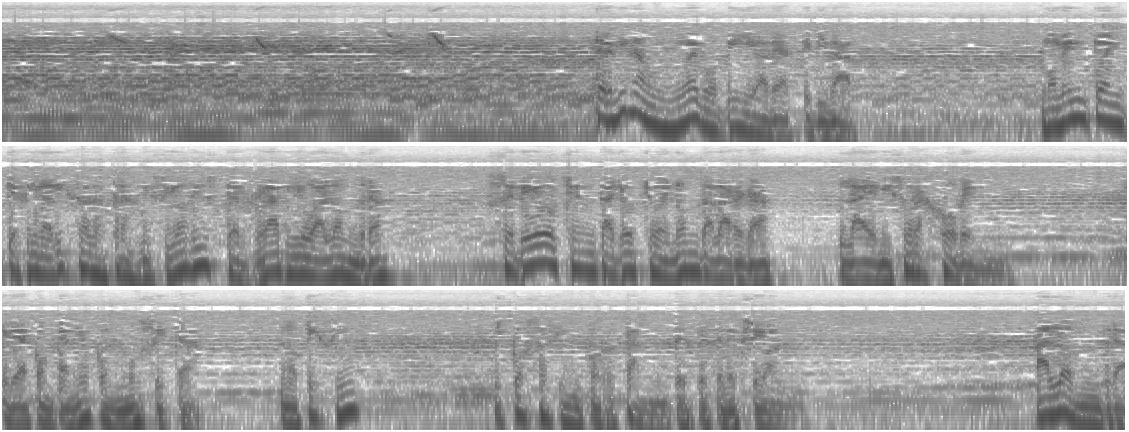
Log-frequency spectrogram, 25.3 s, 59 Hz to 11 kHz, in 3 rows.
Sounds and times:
Music: 0.0 - 25.3
Speech: 4.4 - 6.4, 7.8 - 11.4, 12.1 - 16.0, 16.9 - 18.4, 19.0 - 19.6, 20.6 - 22.8, 24.6 - 25.3.

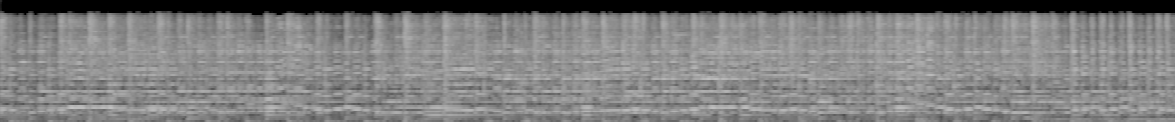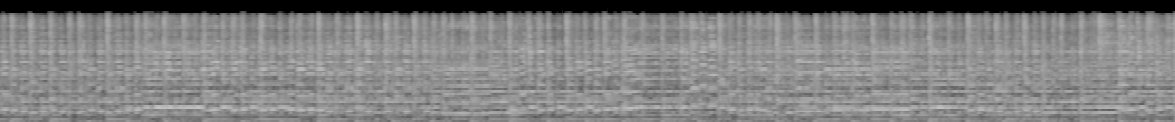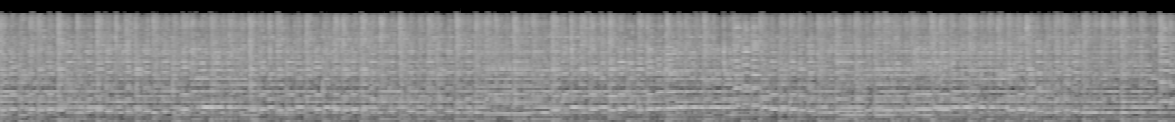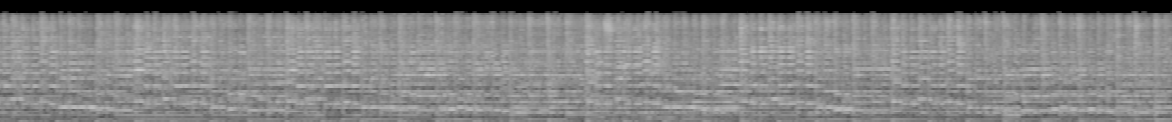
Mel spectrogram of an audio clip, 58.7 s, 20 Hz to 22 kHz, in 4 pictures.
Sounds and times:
Violin, fiddle: 0.0 - 58.7.

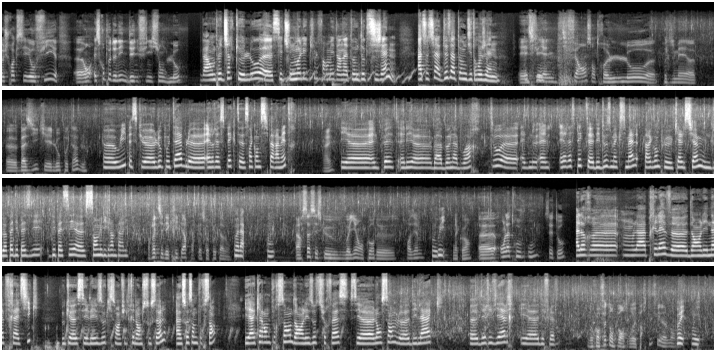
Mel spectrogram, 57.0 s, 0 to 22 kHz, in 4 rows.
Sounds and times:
Speech: 0.0 - 20.0, 20.7 - 43.4, 54.5 - 56.7
Water: 4.0 - 39.4, 40.0 - 56.9.

